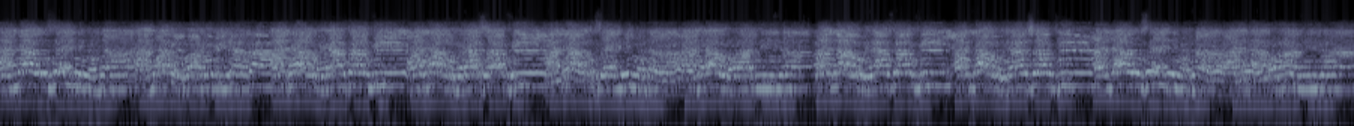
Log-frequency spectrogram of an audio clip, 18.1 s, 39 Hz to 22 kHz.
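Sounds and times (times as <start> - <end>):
man chanting into a microphone: 11.5 - 18.0.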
